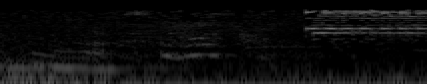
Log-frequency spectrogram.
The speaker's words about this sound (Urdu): دیکھو آپ کا موبائل میں اچھا بج رہا ہے, اس میں ٹون لگی ہوئی.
